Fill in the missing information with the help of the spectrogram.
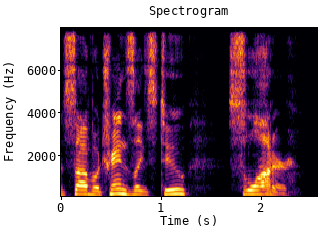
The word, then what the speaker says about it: Tsavo: So let's start with Tsavo. Tsavo is spelt T-S-A-V-O, so the T is silent.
